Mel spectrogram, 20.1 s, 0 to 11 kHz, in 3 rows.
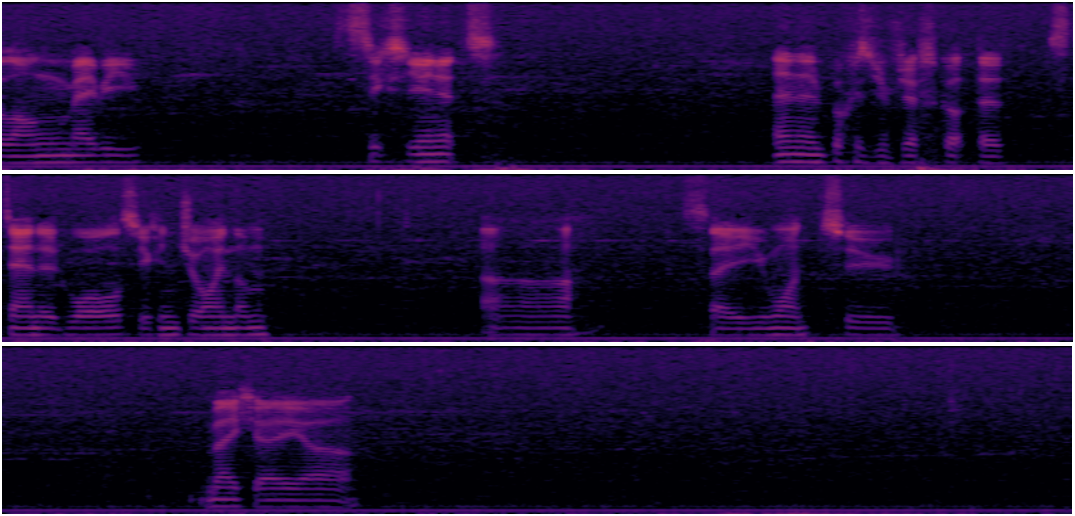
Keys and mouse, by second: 4.0-8.0 drag, 6.6 f, 7.0 a, 9.6 click, 10.6 click, 12.3 KP_1, 13.0 KP_3, 15.3 e, 16.6 e, 19.0 e.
